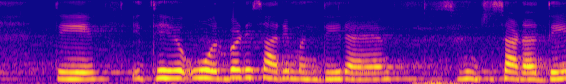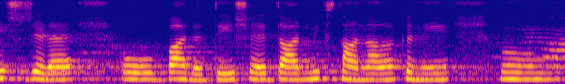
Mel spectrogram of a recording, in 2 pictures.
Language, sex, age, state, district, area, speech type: Dogri, female, 30-45, Jammu and Kashmir, Reasi, urban, spontaneous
